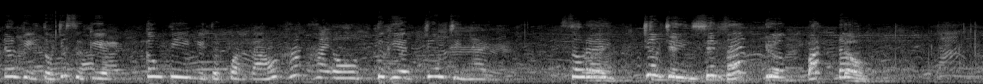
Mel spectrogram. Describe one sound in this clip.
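Young people talk and shout loudly close by in an outdoor crowd.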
